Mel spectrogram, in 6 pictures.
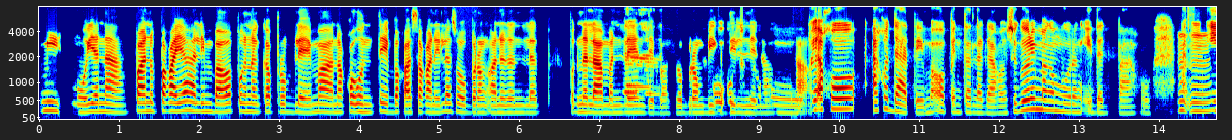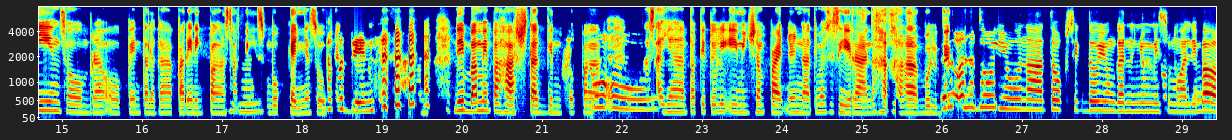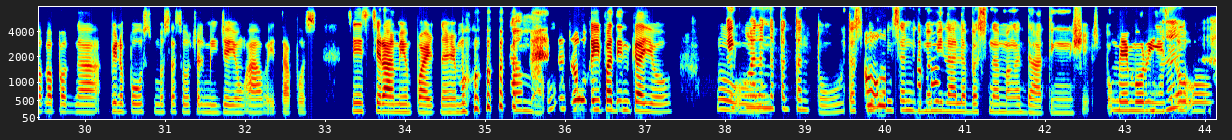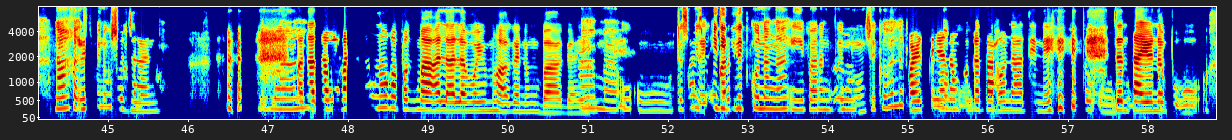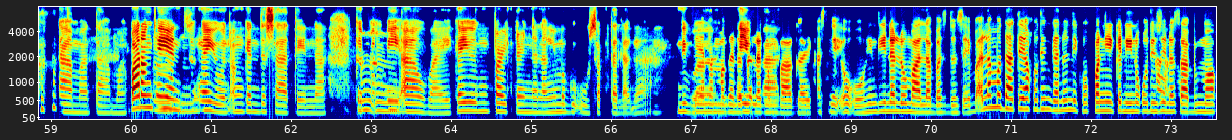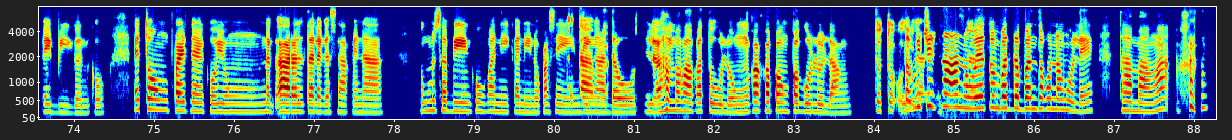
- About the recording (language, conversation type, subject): Filipino, unstructured, Paano mo ipinapakita ang pagmamahal sa isang tao?
- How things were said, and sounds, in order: static; unintelligible speech; distorted speech; mechanical hum; laugh; other background noise; scoff; laugh; unintelligible speech; unintelligible speech; chuckle; unintelligible speech; unintelligible speech; chuckle; scoff; chuckle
